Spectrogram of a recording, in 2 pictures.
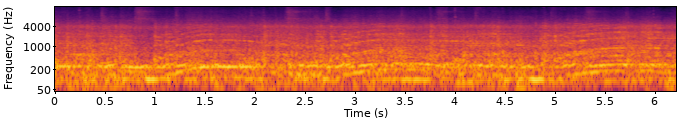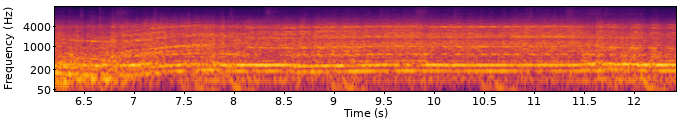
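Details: Twin-turbo V12 Ferrari on first shakedown after build, on the ground for first drive: smooth, even low V12 hum at idle, steady tone over busy background; clean, healthy idle.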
